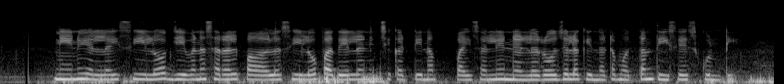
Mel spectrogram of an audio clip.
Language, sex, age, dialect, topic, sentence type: Telugu, female, 18-24, Southern, banking, statement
